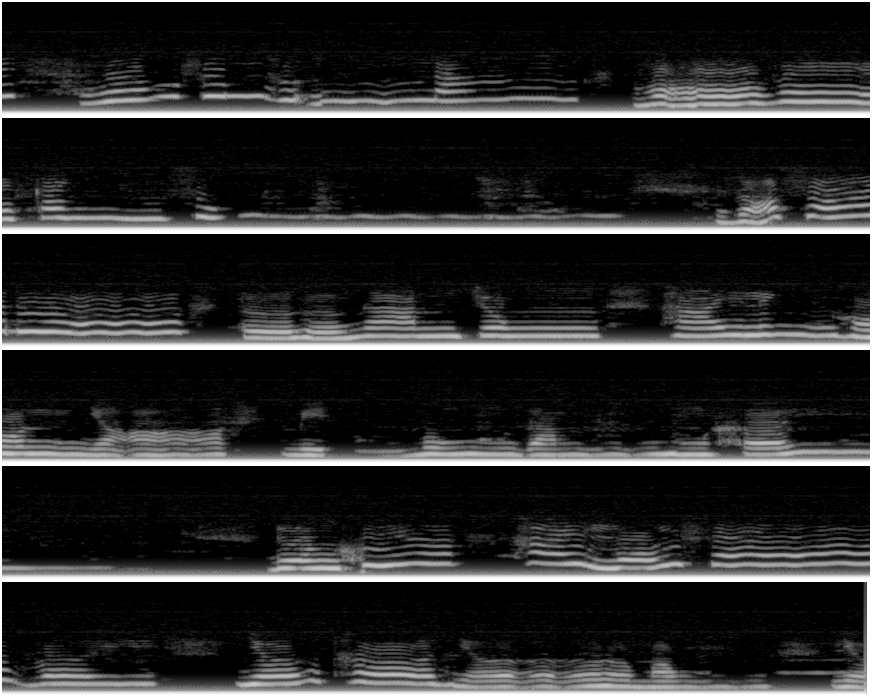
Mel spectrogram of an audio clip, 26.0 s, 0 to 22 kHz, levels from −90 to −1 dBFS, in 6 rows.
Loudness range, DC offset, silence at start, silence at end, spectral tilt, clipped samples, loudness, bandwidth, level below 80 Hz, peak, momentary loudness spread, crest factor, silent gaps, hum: 4 LU; 20%; 0 s; 0 s; -10.5 dB/octave; under 0.1%; -33 LUFS; 17 kHz; -44 dBFS; -10 dBFS; 17 LU; 14 dB; none; none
